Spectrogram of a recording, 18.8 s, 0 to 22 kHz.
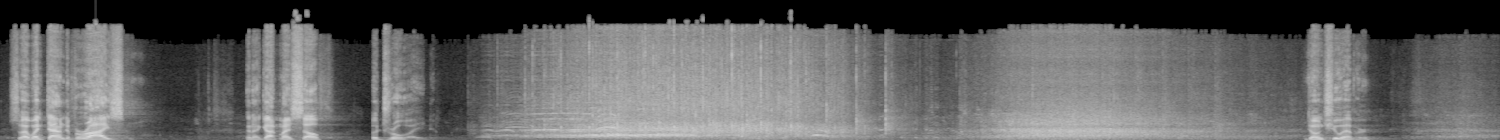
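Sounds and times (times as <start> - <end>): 
speech: 0.1 - 1.7, 3.1 - 5.4, 16.4 - 17.2
audience clapping: 5.9 - 11.8, 12.4 - 16.0
laughter: 9.1 - 16.3, 17.4 - 18.7.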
